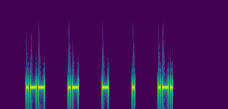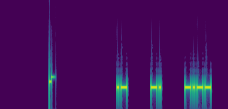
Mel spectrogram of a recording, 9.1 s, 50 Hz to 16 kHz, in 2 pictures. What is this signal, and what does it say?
Morse code, heard as a keyed tone, about 30 wpm, spaced as for 14 wpm, 700 Hz. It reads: WATER ANY
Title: 4x Character Spacing - Top 200 Words - 30wpm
